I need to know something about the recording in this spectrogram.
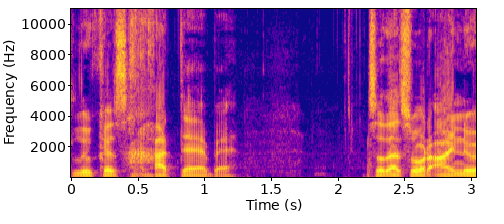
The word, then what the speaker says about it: Radebe: commentators call him Lucas Radebe. I'm sure a lot of you guys know it, but like South African, it's pronounced Lucas Khatebe. So that's what I knew him as, Lucas Khatebe, growing up.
